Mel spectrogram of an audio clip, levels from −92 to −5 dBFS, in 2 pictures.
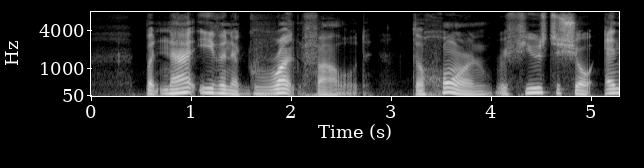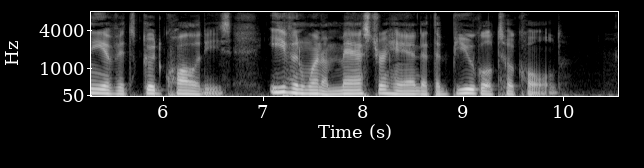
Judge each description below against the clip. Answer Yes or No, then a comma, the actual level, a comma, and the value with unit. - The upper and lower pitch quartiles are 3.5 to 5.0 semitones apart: Yes, average, 4.5 semitones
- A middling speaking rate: Yes, average, 150 wpm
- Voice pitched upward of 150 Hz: No, low, 120 Hz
